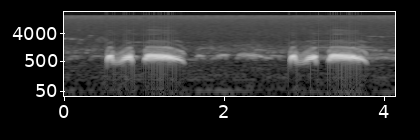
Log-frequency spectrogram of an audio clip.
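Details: Cooing of spotted doves, male and female, used to stir a captive wild-caught male to coo. Two phrases of a quick wobbling double note and a long drawn-out mellow coo, with faint low murmurs between them.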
